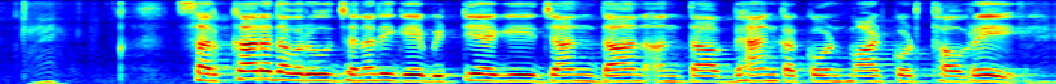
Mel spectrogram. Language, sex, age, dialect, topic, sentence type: Kannada, female, 36-40, Mysore Kannada, banking, statement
